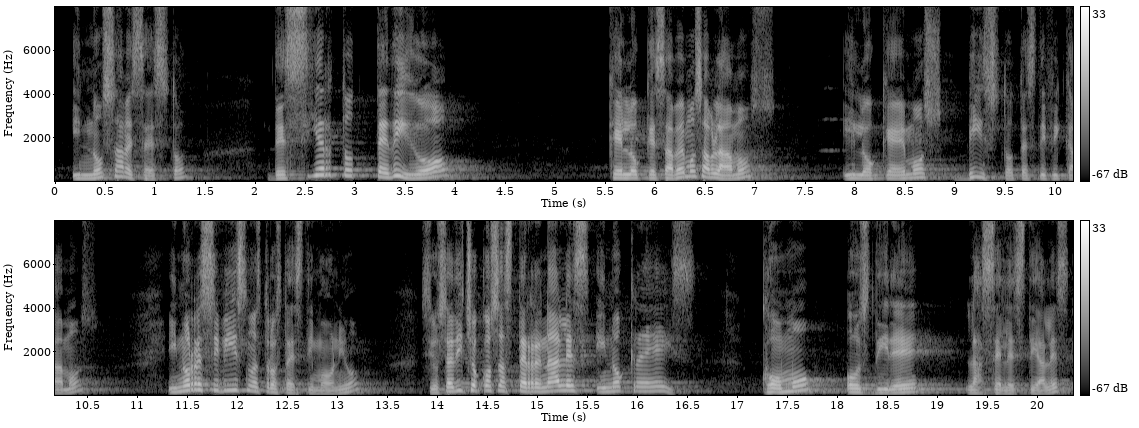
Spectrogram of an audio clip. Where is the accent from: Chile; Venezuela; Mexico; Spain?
Mexico; nos hizo mexicanos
